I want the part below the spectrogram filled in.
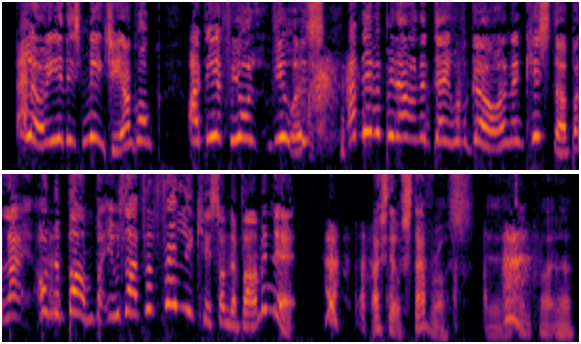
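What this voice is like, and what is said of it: Imitates another person's voice. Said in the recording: “Not as good as my impression.”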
